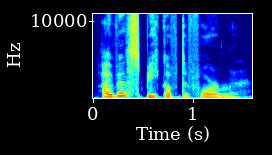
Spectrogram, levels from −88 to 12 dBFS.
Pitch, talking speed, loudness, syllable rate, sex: 215 Hz, 225 wpm, -18 LUFS, 5.3 syllables/s, female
